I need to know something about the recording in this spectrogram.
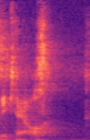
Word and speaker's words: Mikhail: You think it's pronounced Mikhail? Yes, it is pronounced Mikhail. You're absolutely right about that.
